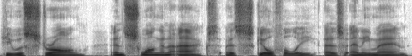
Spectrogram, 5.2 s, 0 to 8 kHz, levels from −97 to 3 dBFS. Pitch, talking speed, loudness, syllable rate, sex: 95 Hz, 140 wpm, -16 LUFS, 3.3 syllables/s, male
